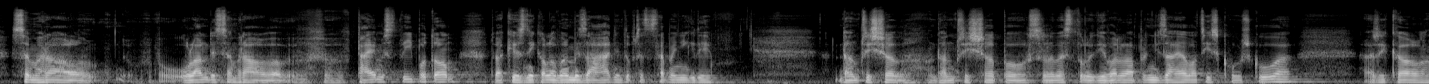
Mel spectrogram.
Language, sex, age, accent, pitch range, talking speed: Czech, male, 40-59, native, 100-115 Hz, 125 wpm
